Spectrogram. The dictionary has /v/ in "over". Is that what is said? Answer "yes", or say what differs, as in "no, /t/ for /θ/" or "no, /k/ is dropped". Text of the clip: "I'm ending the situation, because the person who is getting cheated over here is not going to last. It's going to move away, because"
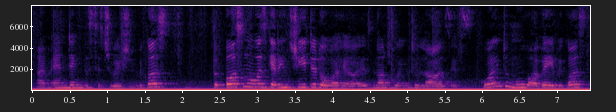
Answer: yes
